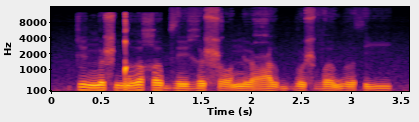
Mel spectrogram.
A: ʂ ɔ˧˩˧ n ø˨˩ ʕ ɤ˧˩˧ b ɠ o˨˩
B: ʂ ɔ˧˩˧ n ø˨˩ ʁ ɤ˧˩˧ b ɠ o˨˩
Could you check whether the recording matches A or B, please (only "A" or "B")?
A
